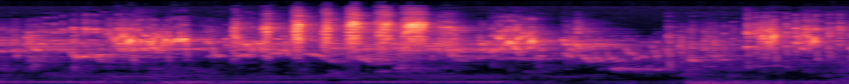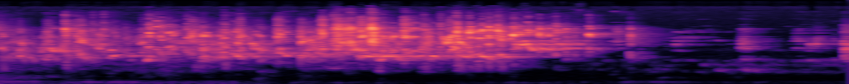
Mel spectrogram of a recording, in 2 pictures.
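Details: Happy budgie chirping in a rapid chattering warble of squawks, clicks and high tweets, fading out near the end; low background hum and a thump are heard.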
